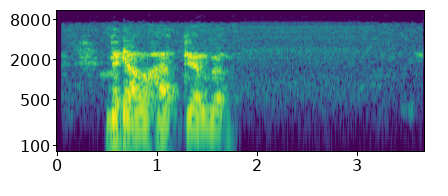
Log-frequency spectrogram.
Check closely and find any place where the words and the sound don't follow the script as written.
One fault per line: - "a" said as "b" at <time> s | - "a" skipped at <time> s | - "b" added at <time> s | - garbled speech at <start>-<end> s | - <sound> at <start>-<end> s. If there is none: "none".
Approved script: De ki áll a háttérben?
- "ki" skipped at 0.7 s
